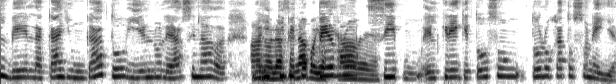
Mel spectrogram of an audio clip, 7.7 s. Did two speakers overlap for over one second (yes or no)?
yes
